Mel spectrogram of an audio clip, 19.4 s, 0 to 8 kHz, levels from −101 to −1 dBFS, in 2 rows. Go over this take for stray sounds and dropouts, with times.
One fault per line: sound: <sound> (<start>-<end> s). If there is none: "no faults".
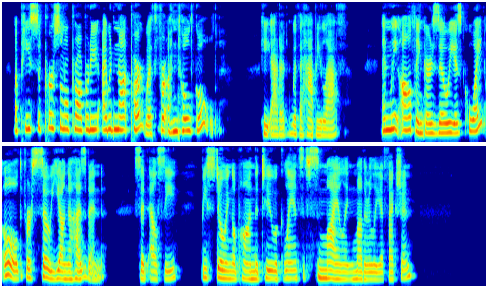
no faults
